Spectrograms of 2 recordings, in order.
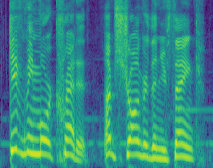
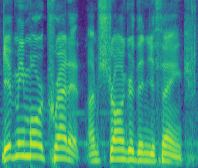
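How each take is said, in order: First: It is read in a hammed-up cartoon voice. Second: It is read in a plain, ordinary voice.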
